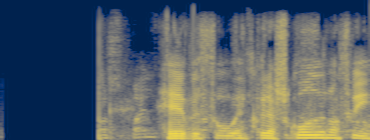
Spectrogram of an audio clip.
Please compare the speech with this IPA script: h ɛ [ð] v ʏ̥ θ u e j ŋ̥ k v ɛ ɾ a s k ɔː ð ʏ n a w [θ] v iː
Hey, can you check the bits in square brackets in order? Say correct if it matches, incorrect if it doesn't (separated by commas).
incorrect, correct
